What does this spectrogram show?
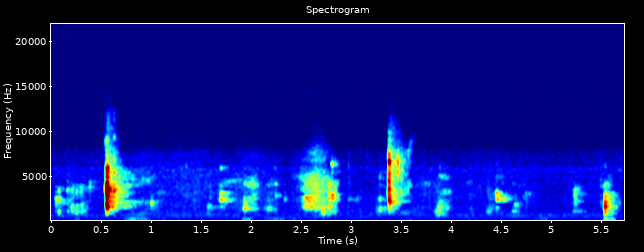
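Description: A person quietly chewing a mouthful of a chicken fillet bagel with the mouth closed. Soft, scattered chewing noises are broken by a few sharper clicks, about half a second in and again near the middle.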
